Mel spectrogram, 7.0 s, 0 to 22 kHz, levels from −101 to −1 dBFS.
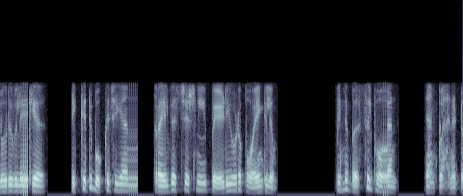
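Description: Speech over a telephone line, with packet loss with the last packet repeated. At 0.36 s, about 60 ms of sound stutters. At 1.95 to 2.07 s, right after "ടിക്കറ്റ് ബുക്ക് ചെയ്യാൻ", a longer 120 ms robotic buzz plays. At 5.76 s, after "പിന്നെ ബസിൽ", another 60 ms stutter follows. The buzz rate fits 30 ms packets. The band stops near 3.5 kHz, as expected for G.711.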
